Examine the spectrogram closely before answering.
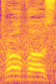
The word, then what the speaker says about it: Provost: passed by Koozie and for those of you who may be wondering about the pronunciation of Ted provost's name it is a French name initially from Canada Provost an American boy who went to Ohio State prefers to be called that way on Third and 20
